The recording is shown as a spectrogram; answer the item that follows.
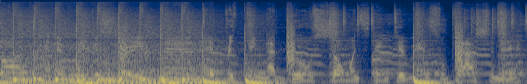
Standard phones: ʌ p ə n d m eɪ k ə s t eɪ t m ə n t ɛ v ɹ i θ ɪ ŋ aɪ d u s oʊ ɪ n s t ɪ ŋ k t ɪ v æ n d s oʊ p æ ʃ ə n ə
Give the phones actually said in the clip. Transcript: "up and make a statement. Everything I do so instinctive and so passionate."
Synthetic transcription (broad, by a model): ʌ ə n m eɪ k ə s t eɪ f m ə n ɛ v ɹ i θ ɪ ŋ aɪ d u s oʊ ɪ n s t ɪ ŋ k t ɪ v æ n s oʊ p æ ʃ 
